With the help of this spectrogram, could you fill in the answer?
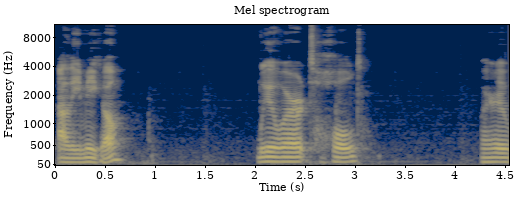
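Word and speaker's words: Ala Mhigo: struck but Bound for El Amigo that's how you pronounce it Ali amigo we were to hold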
